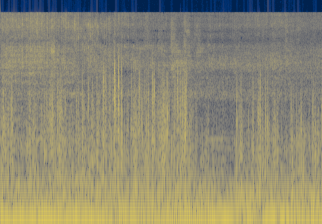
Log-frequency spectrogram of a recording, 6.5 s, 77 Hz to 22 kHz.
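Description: Classic cars driving slowly past one after the other, a mid-1950s Chevrolet Task Force pickup and then a first-generation Chevrolet Camaro, their engines and exhausts giving a steady low rumble.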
